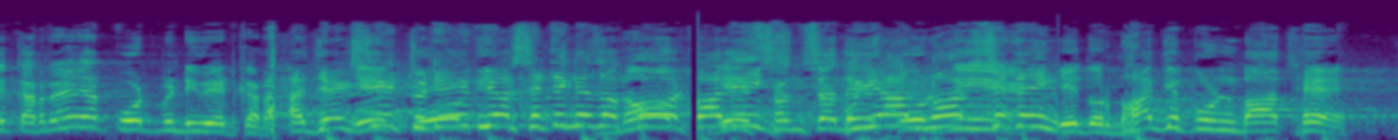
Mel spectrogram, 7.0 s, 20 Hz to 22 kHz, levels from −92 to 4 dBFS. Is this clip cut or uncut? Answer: cut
